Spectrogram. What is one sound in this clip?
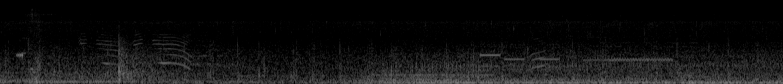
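Footsteps patter quickly on wet pavement.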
